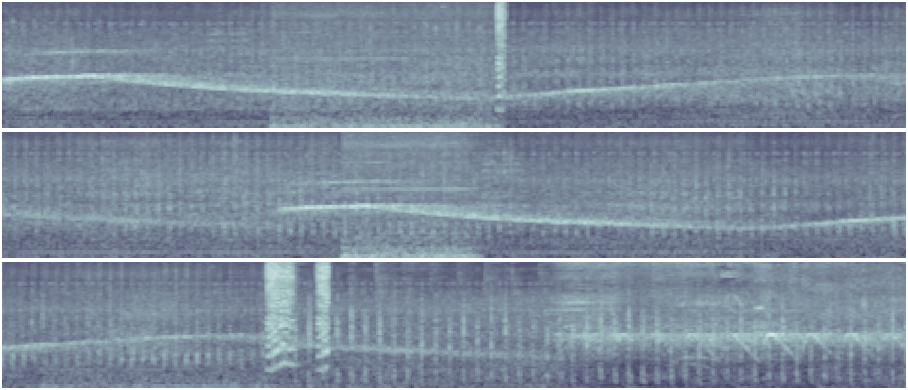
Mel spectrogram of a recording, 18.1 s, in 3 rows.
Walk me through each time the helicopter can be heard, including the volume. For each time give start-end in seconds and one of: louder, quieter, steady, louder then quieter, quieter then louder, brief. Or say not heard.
0.0-18.0 steady.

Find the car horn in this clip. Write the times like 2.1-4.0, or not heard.
1.8-3.4, 8.2-9.2, 12.3-14.2.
